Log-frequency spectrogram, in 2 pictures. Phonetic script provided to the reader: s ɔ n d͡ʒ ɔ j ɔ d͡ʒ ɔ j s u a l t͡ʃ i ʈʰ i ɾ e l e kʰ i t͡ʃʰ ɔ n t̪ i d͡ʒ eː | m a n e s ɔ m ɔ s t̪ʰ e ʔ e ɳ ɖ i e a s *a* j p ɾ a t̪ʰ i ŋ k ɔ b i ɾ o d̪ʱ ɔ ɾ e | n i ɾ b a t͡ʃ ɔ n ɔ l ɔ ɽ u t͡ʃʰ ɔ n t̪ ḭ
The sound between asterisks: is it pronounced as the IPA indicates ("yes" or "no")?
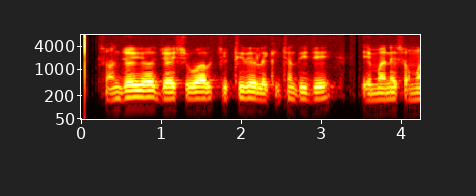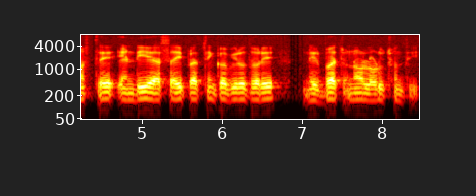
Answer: yes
